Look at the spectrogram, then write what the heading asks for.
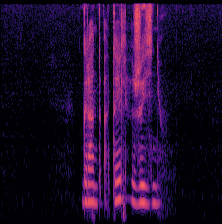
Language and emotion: Russian, neutral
